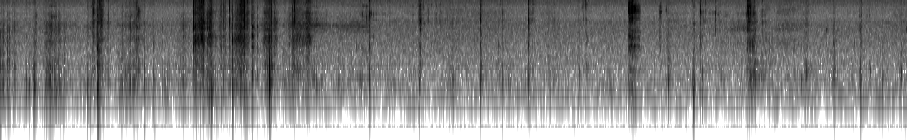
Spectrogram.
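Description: A person quietly chewing a mouthful of breakfast, with faint crunches of rye toast. The crunching is densest about two to three seconds in, then thins to scattered small mouth clicks.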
